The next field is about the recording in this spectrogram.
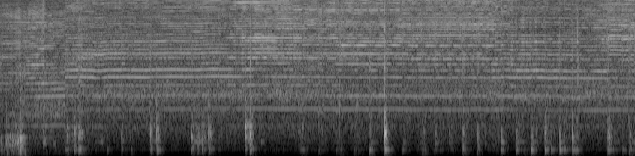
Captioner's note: sped up vacumming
